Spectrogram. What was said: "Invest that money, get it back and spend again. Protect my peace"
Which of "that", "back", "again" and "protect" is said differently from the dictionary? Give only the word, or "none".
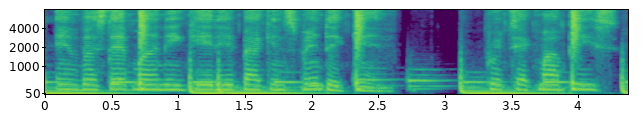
none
